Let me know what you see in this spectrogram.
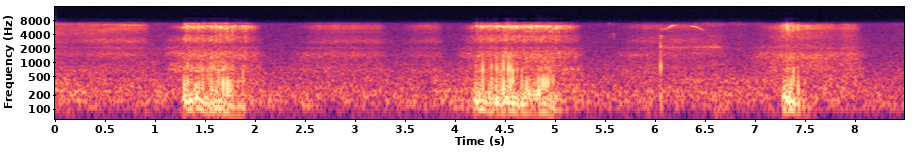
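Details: Infant snoring: rhythmic, rattly, slightly whistling breaths about every three seconds over light room noise.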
